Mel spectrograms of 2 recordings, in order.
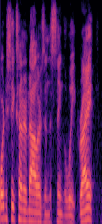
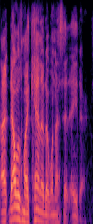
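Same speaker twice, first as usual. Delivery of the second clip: usual speaking voice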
